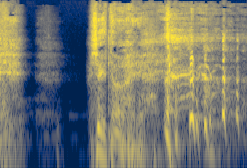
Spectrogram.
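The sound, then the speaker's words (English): A man's voice imitates an old man's heavy, labored breathing, fairly loud: a short breathy puff, a pause, then a long, raspy, sighing exhale that pulses rhythmically. “And he's like heavy breathing and stuff like that.”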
